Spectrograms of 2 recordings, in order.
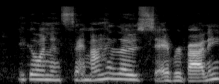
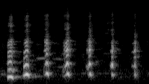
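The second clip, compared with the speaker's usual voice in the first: high giggle; 12 semitones higher than usual. Real, not acted. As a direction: laugh way up high. Laughing at being Southern.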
